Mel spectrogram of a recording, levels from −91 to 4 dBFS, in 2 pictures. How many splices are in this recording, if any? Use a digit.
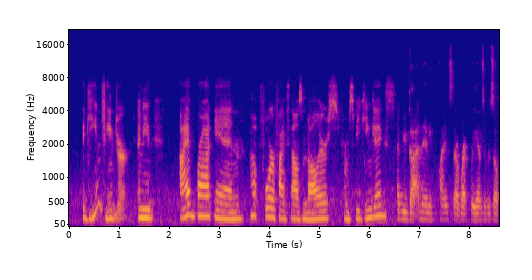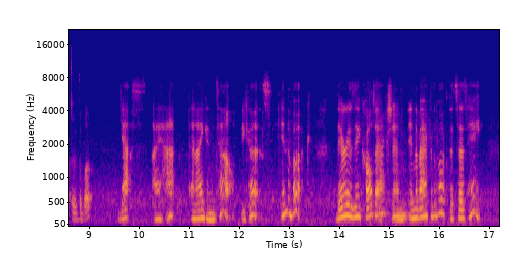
3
